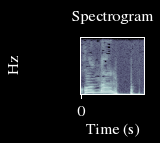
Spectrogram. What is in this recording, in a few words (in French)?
"rhone-alpes", fr; france region; gcompris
